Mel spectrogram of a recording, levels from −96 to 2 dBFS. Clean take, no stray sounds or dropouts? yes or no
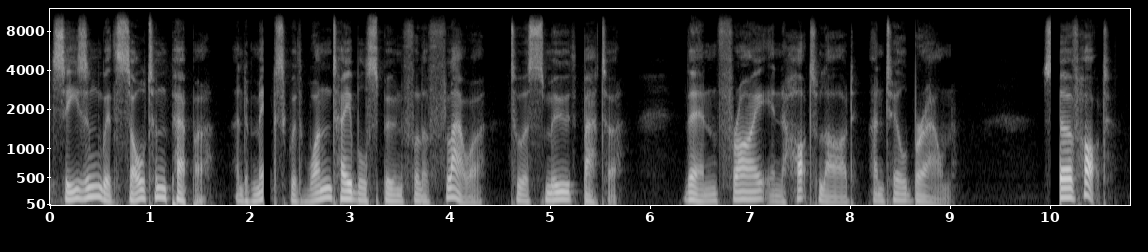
no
